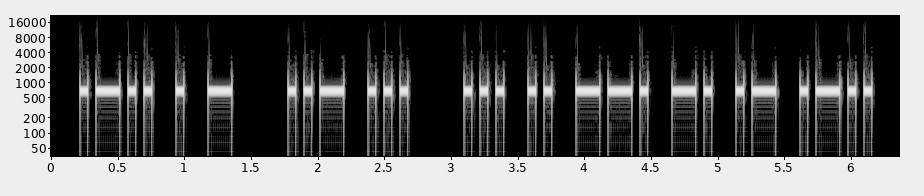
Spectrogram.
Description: Morse code, heard as a keyed tone, about 19 wpm, 700 Hz. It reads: LET US SIGNAL
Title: Sentences from Top 1400 Words 20wpm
